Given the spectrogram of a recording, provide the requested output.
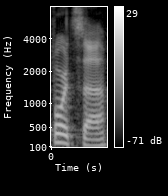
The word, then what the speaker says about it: Forza: And yeah, it is actually pronounced Forza because it's Italian. So, you got to put a T in there, even though a T doesn't exist.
